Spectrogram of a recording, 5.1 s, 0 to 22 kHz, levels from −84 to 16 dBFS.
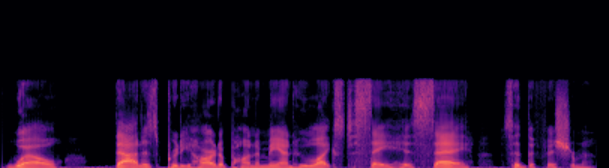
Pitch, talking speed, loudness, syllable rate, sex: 185 Hz, 200 wpm, -20 LUFS, 5.2 syllables/s, female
